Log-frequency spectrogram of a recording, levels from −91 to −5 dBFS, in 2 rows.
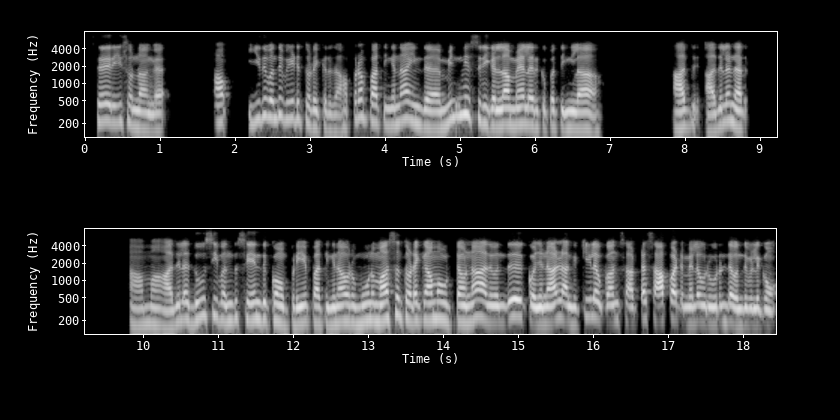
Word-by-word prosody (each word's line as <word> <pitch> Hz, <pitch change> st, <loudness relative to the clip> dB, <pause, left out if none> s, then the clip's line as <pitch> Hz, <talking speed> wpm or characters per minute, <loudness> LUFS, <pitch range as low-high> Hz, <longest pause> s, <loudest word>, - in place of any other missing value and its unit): சரி, 215 Hz, -1 st, 0 dB
சொன்னாங்க. 160 Hz, -6 st, -2 dB, 0.8 s
அப் 210 Hz, 0 st, -1 dB, 0.4 s
இது 260 Hz, -, -4 dB
வந்து 255 Hz, +2 st, -1 dB
வீடு 240 Hz, 0 st, -4 dB
துடைக்கிறது. 165 Hz, -6 st, -5 dB
அப்புறம் 240 Hz, +8 st, -3 dB
பார்த்தீங்கன்னா, 200 Hz, +1 st, 0 dB
இந்த 180 Hz, -3 st, -1 dB, 0.3 s
மின்விசிறிகள்லாம் 205 Hz, -9 st, +1 dB
மேல 190 Hz, -1 st, +2 dB
இருக்கு 170 Hz, 0 st, -7 dB
பார்த்தீங்களா? 160 Hz, -1 st, +1 dB, 1.3 s
அது 175 Hz, +4 st, -2 dB, 0.2 s
அதுல 185 Hz, +9 st, -1 dB
நெ 170 Hz, -, +6 dB, 1.2 s
ஆமா, 170 Hz, +1 st, -5 dB, 0.2 s
அதில 185 Hz, +7 st, 0 dB
தூசி 240 Hz, +4 st, -3 dB
வந்து 195 Hz, +3 st, -3 dB
சேர்ந்துக்கும் 205 Hz, -2 st, +1 dB
அப்டியே 175 Hz, +3 st, 0 dB
பார்த்தீங்கன்னா, 175 Hz, 0 st, +1 dB
ஒரு 180 Hz, -, -2 dB
3 200 Hz, +1 st, 0 dB
மாசம் 215 Hz, +3 st, +3 dB
துடைக்காம 200 Hz, +2 st, +2 dB
விட்டோம்னா, 185 Hz, +2 st, +1 dB
அது 190 Hz, -, 0 dB
வந்து 185 Hz, +5 st, 0 dB, 0.2 s
கொஞ்ச 175 Hz, -1 st, +4 dB
நாள் 200 Hz, +3 st, +5 dB
அங்க 175 Hz, -2 st, 0 dB
கீழ 230 Hz, 0 st, -4 dB
உட்கார்ந்து 190 Hz, +1 st, -1 dB
சாப்பிட்டா, 175 Hz, +4 st, +1 dB
சாப்பாட்டு 190 Hz, 0 st, +4 dB
மேல 185 Hz, +2 st, 0 dB
ஒரு 175 Hz, -, -1 dB
உருண்டை 185 Hz, 0 st, +1 dB
வந்து 165 Hz, +1 st, -1 dB
விழுகும். 160 Hz, -2 st, -1 dB
185 Hz, 140 wpm, -23 LUFS, 175-210 Hz, 1.3 s, நெ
